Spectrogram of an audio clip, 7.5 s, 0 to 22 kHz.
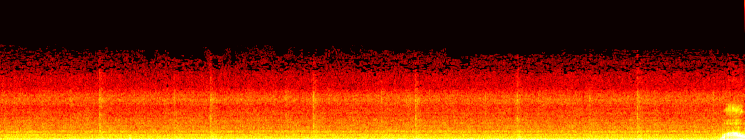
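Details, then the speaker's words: Takagi tankless water heaters on a tank cycle after the altitude DIP switch was moved up one step, raising fan speed 6%. A steady low fan drone is noticeably quieter, but it still gets louder as modulation drops from stage three to two. "it is quieter so i have the sun so it does get louder still as the modulation drops"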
